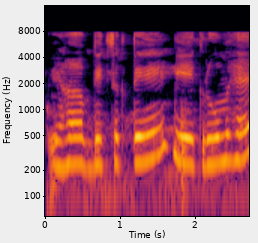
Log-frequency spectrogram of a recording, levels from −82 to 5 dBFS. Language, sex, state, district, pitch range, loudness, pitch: Hindi, female, Rajasthan, Jaipur, 230-260 Hz, -14 LUFS, 240 Hz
